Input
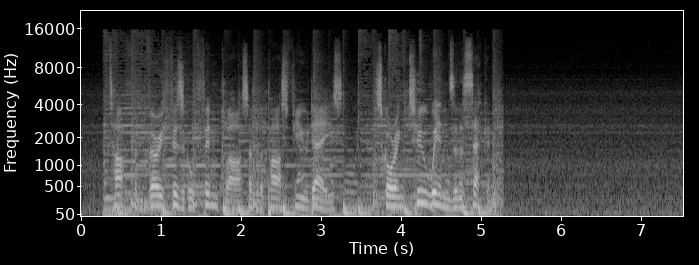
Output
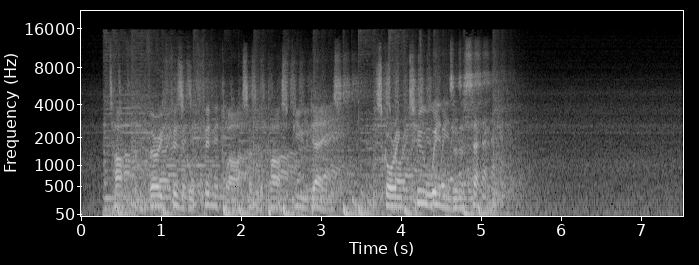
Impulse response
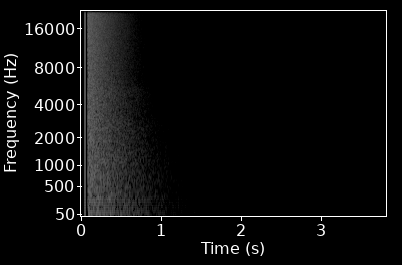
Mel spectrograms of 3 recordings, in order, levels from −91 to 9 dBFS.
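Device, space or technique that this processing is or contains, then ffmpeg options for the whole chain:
ducked reverb: -filter_complex "[0:a]asplit=3[link_01][link_02][link_03];[1:a]atrim=start_sample=2205[link_04];[link_02][link_04]afir=irnorm=-1:irlink=0[link_05];[link_03]apad=whole_len=331970[link_06];[link_05][link_06]sidechaincompress=threshold=-22dB:ratio=8:attack=16:release=390,volume=-13dB[link_07];[link_01][link_07]amix=inputs=2:normalize=0,asplit=6[link_08][link_09][link_10][link_11][link_12][link_13];[link_09]adelay=107,afreqshift=130,volume=-8dB[link_14];[link_10]adelay=214,afreqshift=260,volume=-14.7dB[link_15];[link_11]adelay=321,afreqshift=390,volume=-21.5dB[link_16];[link_12]adelay=428,afreqshift=520,volume=-28.2dB[link_17];[link_13]adelay=535,afreqshift=650,volume=-35dB[link_18];[link_08][link_14][link_15][link_16][link_17][link_18]amix=inputs=6:normalize=0,volume=1.5dB"

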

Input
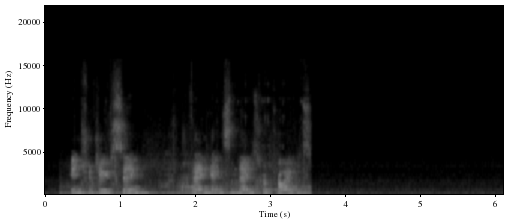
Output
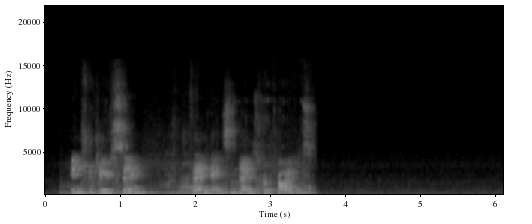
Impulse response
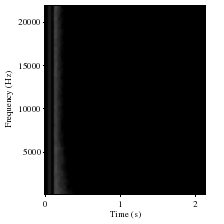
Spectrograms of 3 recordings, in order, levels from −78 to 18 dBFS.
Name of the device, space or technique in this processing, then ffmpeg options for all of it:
slapback doubling: -filter_complex "[0:a]asettb=1/sr,asplit=3[link_01][link_02][link_03];[link_01]atrim=end=2.274[link_04];[link_02]atrim=start=2.27:end=2.81,asetpts=PTS-STARTPTS,afade=type=in:duration=0.004:curve=qsin,afade=type=out:start_time=0.536:duration=0.004:curve=qsin,lowpass=11000[link_05];[link_03]atrim=start=2.806[link_06];[link_04][link_05]acrossfade=duration=0.004:curve1=hsin:curve2=qsin[link_07];[link_07][link_06]acrossfade=duration=0.004:curve1=qsin:curve2=hsin,asplit=3[link_08][link_09][link_10];[link_09]adelay=27,volume=-8dB[link_11];[link_10]adelay=73,volume=-7dB[link_12];[link_08][link_11][link_12]amix=inputs=3:normalize=0,volume=3dB"

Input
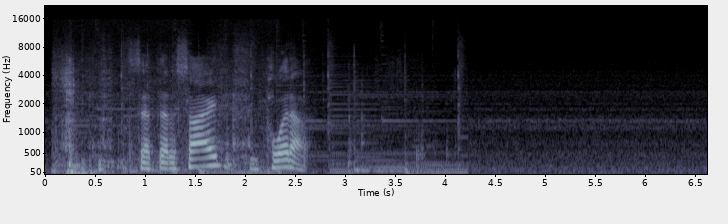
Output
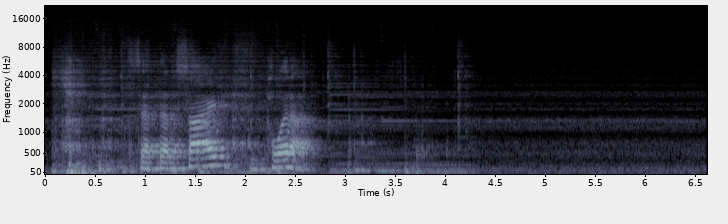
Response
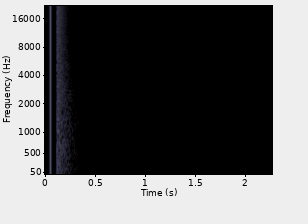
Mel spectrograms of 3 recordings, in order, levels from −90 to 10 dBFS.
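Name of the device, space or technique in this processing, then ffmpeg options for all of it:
microphone above a desk: -filter_complex "[0:a]aecho=1:1:1.6:0.5[link_01];[1:a]atrim=start_sample=2205[link_02];[link_01][link_02]afir=irnorm=-1:irlink=0"

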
